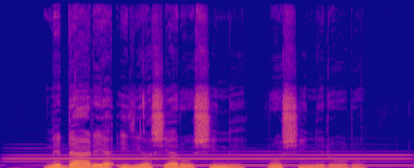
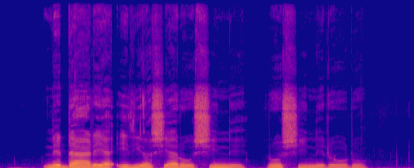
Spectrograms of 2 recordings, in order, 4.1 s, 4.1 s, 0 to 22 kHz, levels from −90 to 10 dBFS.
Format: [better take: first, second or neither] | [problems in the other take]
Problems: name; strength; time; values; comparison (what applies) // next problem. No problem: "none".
second | background sound (Wind instrument, woodwind instrument); 16 dB below the speech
